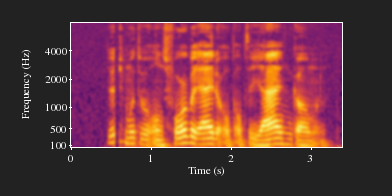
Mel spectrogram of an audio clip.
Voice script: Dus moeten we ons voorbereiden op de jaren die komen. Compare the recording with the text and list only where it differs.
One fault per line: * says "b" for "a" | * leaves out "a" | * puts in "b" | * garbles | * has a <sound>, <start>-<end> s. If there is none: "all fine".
* has a dropout, 0.6-0.6 s
* puts in "op"
* leaves out "die"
